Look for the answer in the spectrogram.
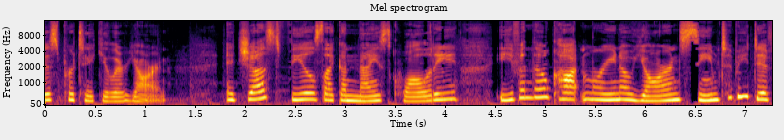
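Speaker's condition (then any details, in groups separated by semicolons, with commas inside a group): No condition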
